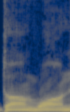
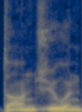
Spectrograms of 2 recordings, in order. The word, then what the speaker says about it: Don Juan: And by the way, it's not Don Juan, it's Don Jewan because it rhymes with new one and true one.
